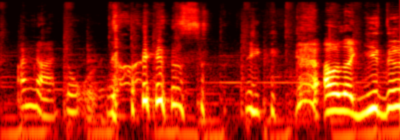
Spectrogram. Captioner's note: laughing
